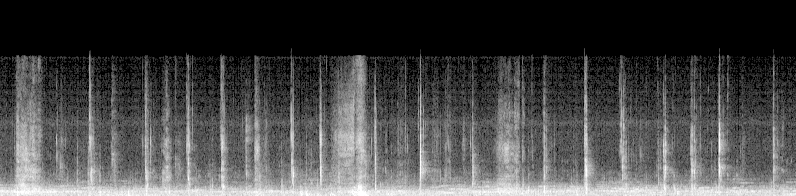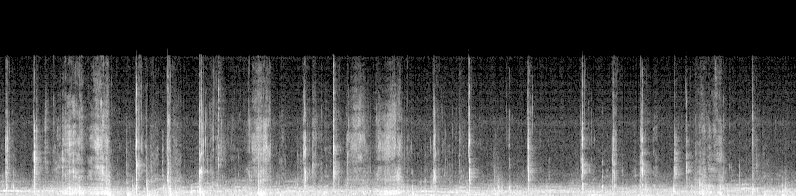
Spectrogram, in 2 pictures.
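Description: Close-miked eating: mouthfuls of rice and curry being chewed, with many short wet clicks and smacks from lips and mouth coming in quick irregular succession.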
